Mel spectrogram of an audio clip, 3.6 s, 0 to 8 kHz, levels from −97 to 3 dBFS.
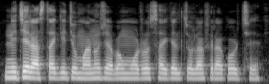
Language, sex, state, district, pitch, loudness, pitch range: Bengali, male, West Bengal, Alipurduar, 140 Hz, -18 LUFS, 135-150 Hz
